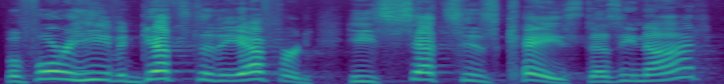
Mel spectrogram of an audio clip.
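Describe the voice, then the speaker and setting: A man preaching a sermon as pastor, swinging between loud, emphatic exhortation and quiet earnestness, often putting questions to the congregation. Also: very high voice, lively intonation, moderate pace, highs cut off.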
